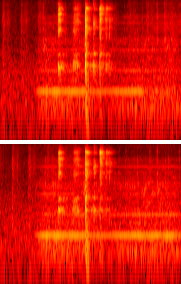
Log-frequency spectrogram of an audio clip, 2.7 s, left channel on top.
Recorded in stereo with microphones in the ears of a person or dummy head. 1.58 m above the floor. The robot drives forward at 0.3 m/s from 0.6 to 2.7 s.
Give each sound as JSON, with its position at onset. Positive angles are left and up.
{"t": 0.9, "sound": "a dropped coin", "side_deg": 20, "distance_m": 1.4}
